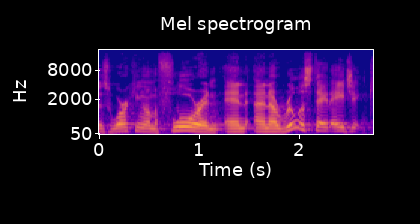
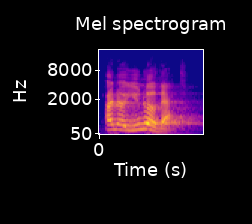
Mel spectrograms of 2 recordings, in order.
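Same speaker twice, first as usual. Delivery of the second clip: higher and louder, pressing the point; preaching at full force; 8 semitones higher, 8 dB louder than usual. Acted. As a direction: drive it home to the congregation. Preacher rebuking head knowledge.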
